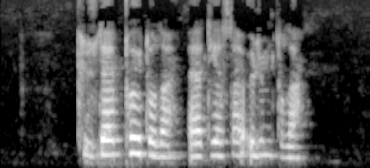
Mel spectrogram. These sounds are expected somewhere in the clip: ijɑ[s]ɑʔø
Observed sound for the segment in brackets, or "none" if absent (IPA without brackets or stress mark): s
